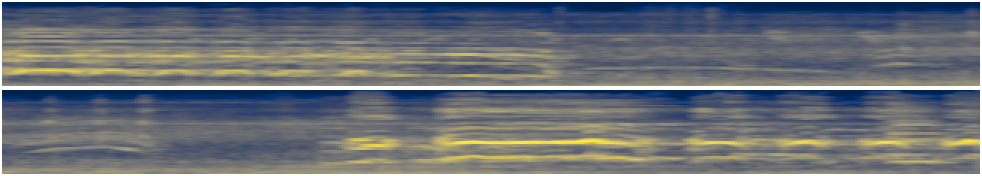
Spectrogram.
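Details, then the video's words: A Kokok Balenggek, a West Sumatran village chicken whose crow rises through many levels, ends a falling crow, gives soft looping notes, then launches a clear held note followed by a rapid train of stepped pulses. "Ayam kukuak balenggek ayam asli solok sumbar"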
